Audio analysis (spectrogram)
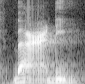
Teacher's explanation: dan dia makhraj ain dari tengah tenggorokan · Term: ain sukun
